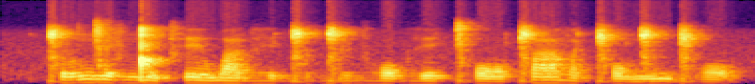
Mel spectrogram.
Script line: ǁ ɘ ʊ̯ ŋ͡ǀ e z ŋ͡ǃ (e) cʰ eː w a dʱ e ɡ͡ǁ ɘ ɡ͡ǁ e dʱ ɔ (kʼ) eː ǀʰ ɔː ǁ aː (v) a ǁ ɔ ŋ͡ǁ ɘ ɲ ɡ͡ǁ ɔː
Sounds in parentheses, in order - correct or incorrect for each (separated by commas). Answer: correct, incorrect, correct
